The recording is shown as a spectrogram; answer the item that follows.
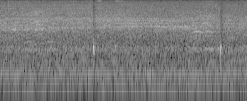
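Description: Steady low hum over outdoor background noise, with one short high beep about a second in.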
